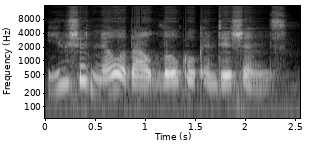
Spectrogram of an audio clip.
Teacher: Notice how some words are linked by a w sound and other words are linked by a y sound.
